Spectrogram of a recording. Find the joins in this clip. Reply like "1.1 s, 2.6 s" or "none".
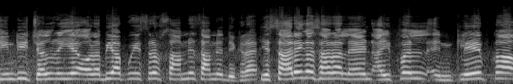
2.6 s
